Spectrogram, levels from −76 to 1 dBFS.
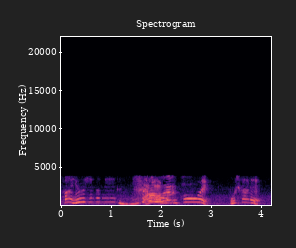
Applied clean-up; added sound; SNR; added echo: none; none; none; none.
